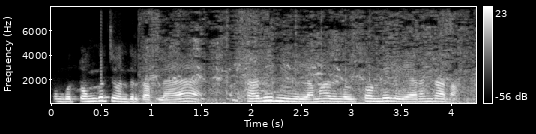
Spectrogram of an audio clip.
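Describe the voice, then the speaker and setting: A woman playing a sharp-tongued daughter-in-law in a family comedy skit, sarcastic and brisk. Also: mid-range voice, fairly even intonation, crowd noise.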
